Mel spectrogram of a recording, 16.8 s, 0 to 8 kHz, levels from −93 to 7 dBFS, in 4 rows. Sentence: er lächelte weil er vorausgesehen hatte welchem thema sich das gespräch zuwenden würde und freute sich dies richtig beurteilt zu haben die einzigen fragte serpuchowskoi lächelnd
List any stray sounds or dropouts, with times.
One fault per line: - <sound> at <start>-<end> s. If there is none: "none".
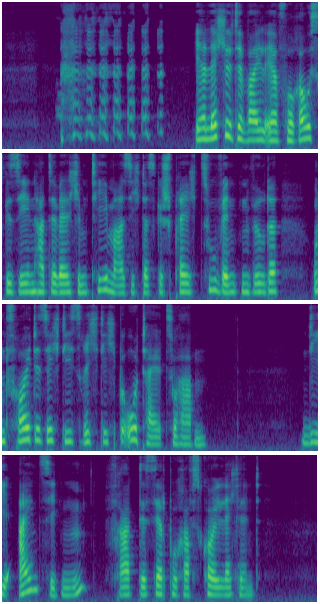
- laugh at 0.7-2.3 s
